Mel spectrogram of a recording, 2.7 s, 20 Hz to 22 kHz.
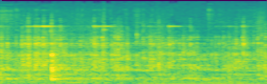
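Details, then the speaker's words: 1965 Harley-Davidson Panhead 74ci lower-end rebuild: slow, scratchy gear chatter with a thin high whine as the gear train is turned by hand; the idler gear is dry and noisy, oil would quiet it, and the tight idler gear has essentially zero tooth clearance. "I think that is this the idler gear making a noise see s all that noise put some o on your noise it go away it's dry right now"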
